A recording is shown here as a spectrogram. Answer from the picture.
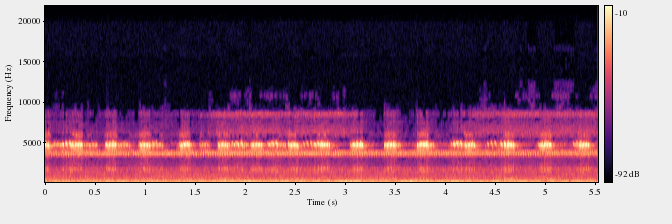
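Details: Grass insect sounds used as a study background: bright, shrill pulsed chirps repeating roughly three per second in an even rhythm, with a faint low droning hum underneath.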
